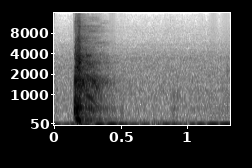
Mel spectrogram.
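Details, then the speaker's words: Single short, harsh cough or throat clear from an adult with a hoarse voice, burning throat and blocked nose after a week-long cold; speaker suspects pollen allergies. "désolé si j'ai la voix enrouée j'ai la crainte ça fait une semaine que j'ai une de crève"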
